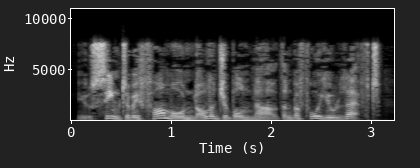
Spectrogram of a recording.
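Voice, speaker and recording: A woman's voice: low-pitched, expressive, a little fast, a little mellow, slightly rough, no echo, full character voice. A woman narrator voicing a stern, reproachful young man in an audiobook, speaking in clipped, chiding tones. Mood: stern, outraged. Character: stern, prudish young man, easily outraged. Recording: slightly dull lo-fi recording.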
